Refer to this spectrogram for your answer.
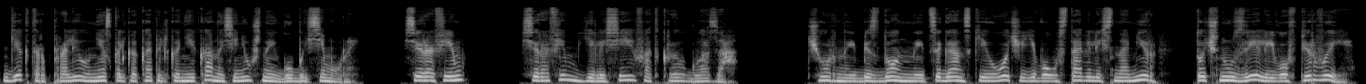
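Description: An audiobook narrator reading a dramatic chapter in a measured, expressive way. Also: mid-range voice, no echo, studio quality.

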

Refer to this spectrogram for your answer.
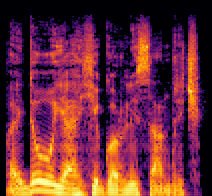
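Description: A man's voice: deep voice, very animated, normal speed, breathy edge, exaggerated voice. A man voicing a fussy, good-natured old village grandfather who talks in folksy rural speech, sighing and fretting. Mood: fretful. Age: older.

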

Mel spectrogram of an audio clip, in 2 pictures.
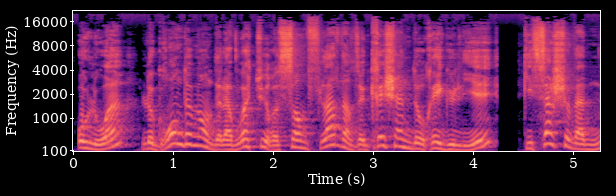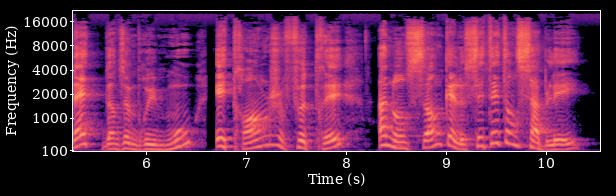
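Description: A man narrating a novel for an audiobook with an expressive, dramatic delivery. His voice is fairly high and swings widely in pitch. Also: measured pace.

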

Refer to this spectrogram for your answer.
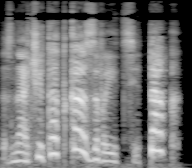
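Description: A woman's voice: medium pitch, big pitch swings, a little slow, pushed and bright, no echo, exaggerated voice. A woman doing a grumbling stubborn old village man. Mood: sly, threatening. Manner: grumbling, quarrelsome, rustic speech.

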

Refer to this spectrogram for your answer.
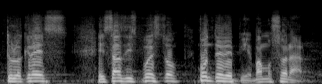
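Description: A man's voice: medium pitch, expressive, normal speed. A male pastor preaching a sermon, telling the story dramatically with vivid sound effects and exhorting his listeners directly.

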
